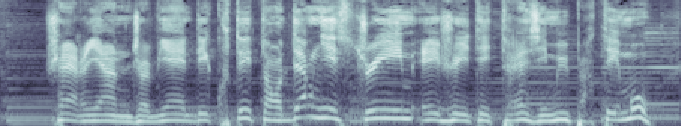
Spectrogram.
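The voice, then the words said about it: Thin little put-on voice. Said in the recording (French): “Avec sa voix un petit peu... pas nasillarde, mais... Il y a une petite voix comme ça.”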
